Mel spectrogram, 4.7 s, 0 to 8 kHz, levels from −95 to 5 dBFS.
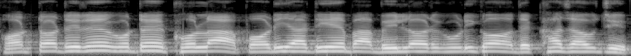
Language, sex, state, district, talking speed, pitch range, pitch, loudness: Odia, male, Odisha, Nuapada, 140 wpm, 165-180 Hz, 175 Hz, -12 LUFS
